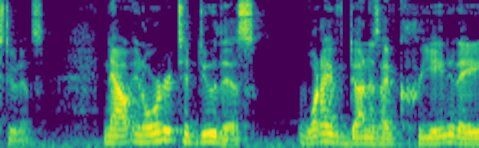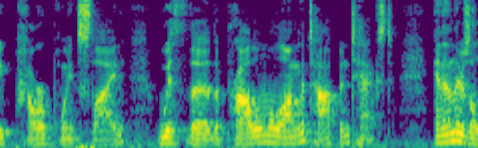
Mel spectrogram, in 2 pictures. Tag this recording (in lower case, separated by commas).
speech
